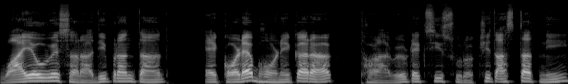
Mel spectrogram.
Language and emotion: Goan Konkani, fearful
